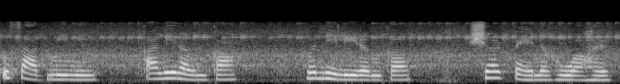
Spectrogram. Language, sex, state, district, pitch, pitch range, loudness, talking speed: Hindi, female, Rajasthan, Jaipur, 220 Hz, 215-255 Hz, -14 LUFS, 135 wpm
